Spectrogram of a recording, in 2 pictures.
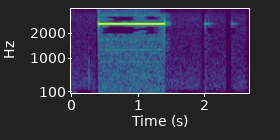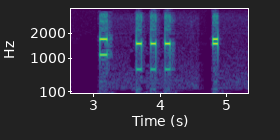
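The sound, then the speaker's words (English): Blue box multi-frequency tones dialing a code over a SIP connection into a phone system: one long, steady, high tone, then five short, sharp tone bursts in quick succession. There is no talk. “I do have a direct SIP connection into Telefreak that can be dialed using a blue box. That's with KP777START, and that's not a telephone code.”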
